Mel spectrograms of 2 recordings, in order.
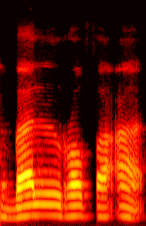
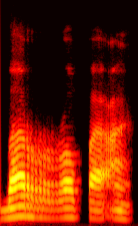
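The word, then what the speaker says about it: بل رفعه: Enggak boleh bacanya bal rafa'a, tapi langsung barrafa'a. Jadi dimasukkan jadi satu.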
